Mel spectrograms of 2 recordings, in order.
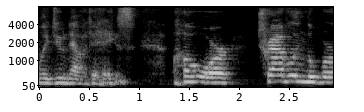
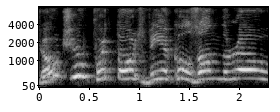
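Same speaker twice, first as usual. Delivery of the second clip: put-on very high-pitched, loud elderly voice; 10 semitones higher, 6 dB louder than usual. Researcher imagining older people objecting to autonomous vehicles, doing an impression of an old person. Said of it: "that's my best impression of someone who's old".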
